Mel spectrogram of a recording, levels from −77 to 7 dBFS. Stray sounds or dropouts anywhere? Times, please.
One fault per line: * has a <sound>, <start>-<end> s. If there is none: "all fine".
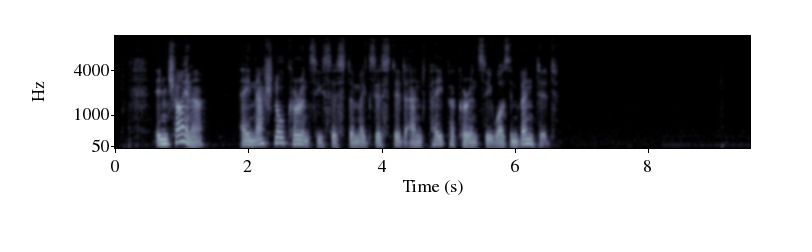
all fine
